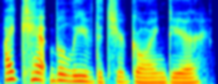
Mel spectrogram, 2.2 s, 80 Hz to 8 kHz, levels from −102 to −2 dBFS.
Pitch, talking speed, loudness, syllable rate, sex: 180 Hz, 220 wpm, -21 LUFS, 5.6 syllables/s, female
